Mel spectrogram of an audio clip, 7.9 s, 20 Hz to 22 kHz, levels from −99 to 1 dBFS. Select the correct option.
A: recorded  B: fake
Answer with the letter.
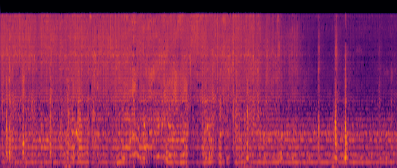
B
